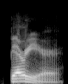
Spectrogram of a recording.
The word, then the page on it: barrier: American English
